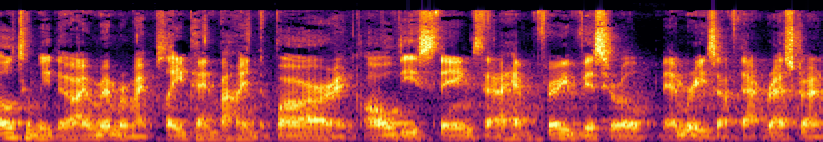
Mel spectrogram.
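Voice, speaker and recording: A man with an American accent talks at a very fast pace with hardly any pauses. Audible room echo surrounds his voice. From Texas, Dallas. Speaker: entrepreneur. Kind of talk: interview.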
